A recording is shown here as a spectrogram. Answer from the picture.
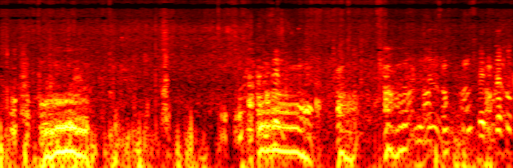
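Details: Dog Vizil at a farm house, thrilled at a reunion with his siblings Maggie and Shiney and his owner, gives drawn-out, low, harmonic whining moans in several bouts, mixed with people talking nearby.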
